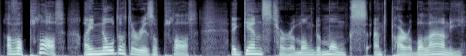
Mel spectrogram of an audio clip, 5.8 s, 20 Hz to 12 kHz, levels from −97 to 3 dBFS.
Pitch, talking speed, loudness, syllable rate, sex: 140 Hz, 155 wpm, -18 LUFS, 4.8 syllables/s, male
